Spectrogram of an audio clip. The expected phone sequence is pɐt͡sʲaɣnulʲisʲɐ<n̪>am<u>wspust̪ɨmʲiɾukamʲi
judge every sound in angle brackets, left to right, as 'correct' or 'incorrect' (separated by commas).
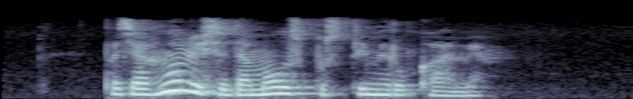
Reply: incorrect, incorrect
